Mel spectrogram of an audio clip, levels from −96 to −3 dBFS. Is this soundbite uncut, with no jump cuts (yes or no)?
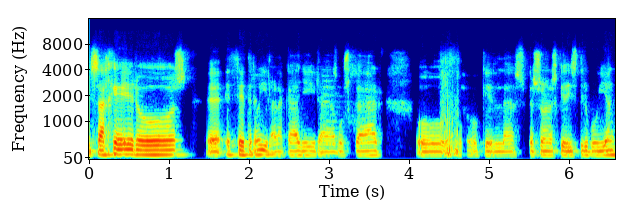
no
